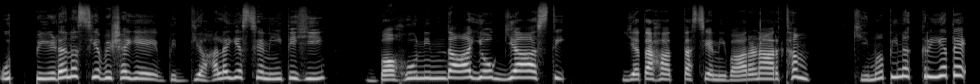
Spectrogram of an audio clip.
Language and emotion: Sanskrit, disgusted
